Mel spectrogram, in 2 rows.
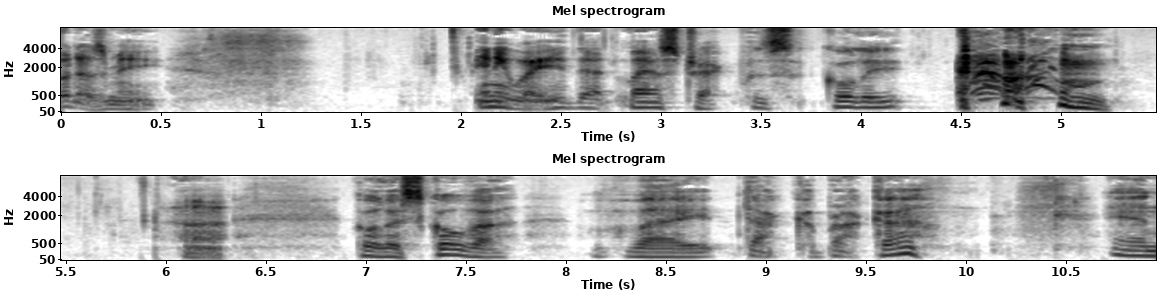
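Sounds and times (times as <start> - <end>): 
speech: 0.0 - 0.9, 2.0 - 5.4, 6.1 - 10.9
person coughing after swallowing wrong: 4.5 - 5.4.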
